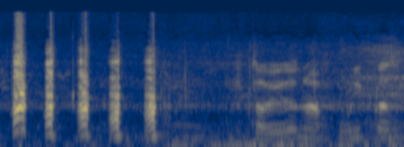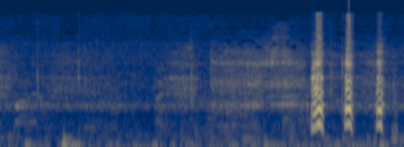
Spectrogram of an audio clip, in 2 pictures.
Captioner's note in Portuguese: risos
